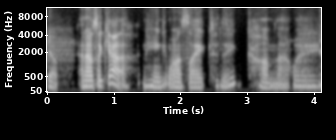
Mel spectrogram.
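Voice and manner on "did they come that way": put-on hushed, soft, strongly disapproving tone. Parent retells their youngest asking about their ripped jeans, imitating a disapproving voice. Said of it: "in this really disapproving voice".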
